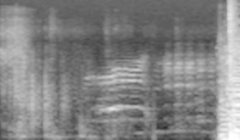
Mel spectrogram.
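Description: A goat bleating faintly about a second in, after a faint rustle at the start.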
